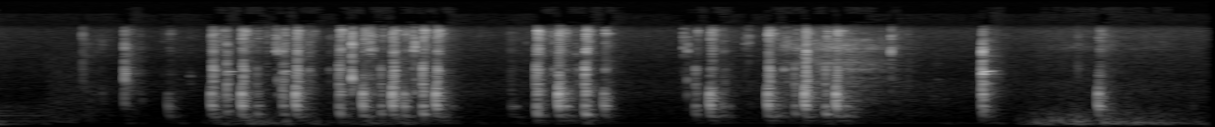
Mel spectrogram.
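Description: Rapid clattering keystrokes on a computer keyboard, a mix of typing and Morse code, come in bursts with short pauses between them, fairly loud, ending with a soft low thump; the keyboard sits in an awkward position while the typist eats soup.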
